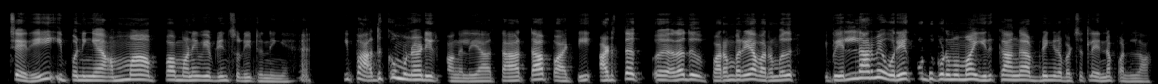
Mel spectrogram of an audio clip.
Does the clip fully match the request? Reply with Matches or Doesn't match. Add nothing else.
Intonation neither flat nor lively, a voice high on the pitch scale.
Matches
